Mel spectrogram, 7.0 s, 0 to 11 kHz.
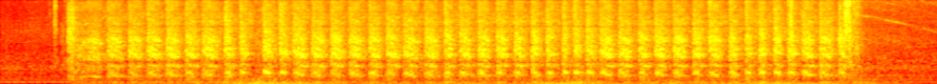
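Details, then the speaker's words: Ford F150 EcoBoost at 220k miles, crank no-start: six seconds of steady cranking, nearly four beats a second, trying but never catching; low-side pressure holds but rail pressure won't build, high pressure fuel pump diagnosed faulty, oil smells of fuel. "And you can hear the engine is trying to start, and then it's just not enough to keep going. And this pressure on the low side never drops. So in this case, I'm calling this high pressure pump,"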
